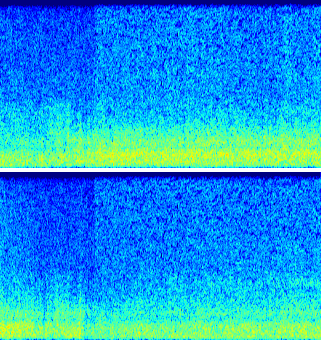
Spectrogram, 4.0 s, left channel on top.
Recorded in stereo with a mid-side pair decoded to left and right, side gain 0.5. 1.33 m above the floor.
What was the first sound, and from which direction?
Only background noise.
